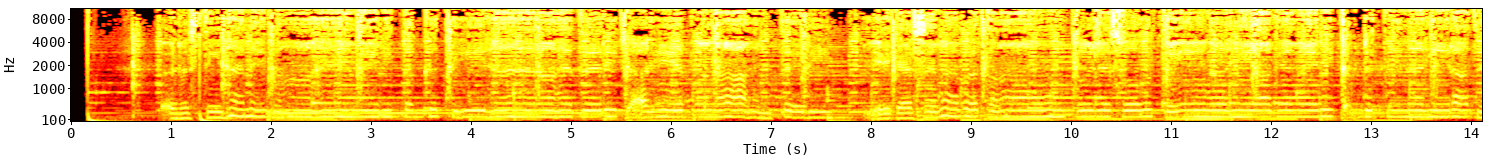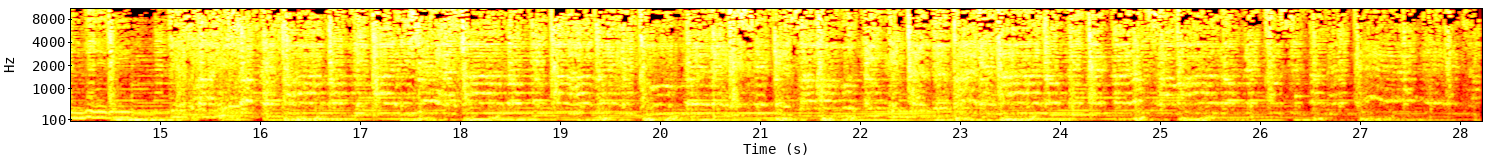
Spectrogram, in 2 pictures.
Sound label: love song hindi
